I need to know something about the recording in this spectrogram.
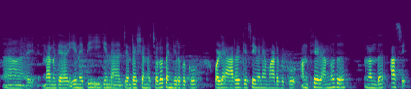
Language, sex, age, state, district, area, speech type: Kannada, female, 45-60, Karnataka, Dharwad, urban, spontaneous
